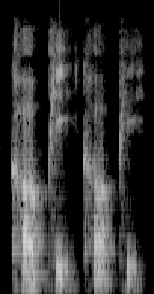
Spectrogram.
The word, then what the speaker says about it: 커피: So 제가, and coffee, as I said, we don't have F sound. So in Korean language, we pronounce as coffee.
